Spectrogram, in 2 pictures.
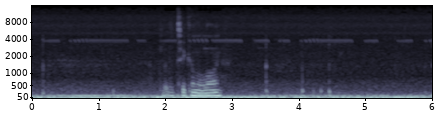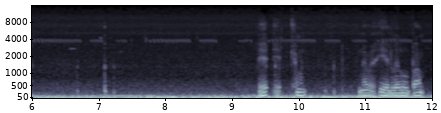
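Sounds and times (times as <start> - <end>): faint ticks: 0.0 - 1.4, 3.4 - 4.8, 5.6 - 8.2, 10.4 - 10.8
insects chirping in trills: 0.0 - 12.0
low steady rumble: 0.0 - 12.0.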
